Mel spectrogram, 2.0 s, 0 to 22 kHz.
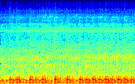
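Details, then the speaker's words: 1997 Suzuki DR350 single-cylinder with choke off, previously idling unsteadily and backfiring: low, even slow thumping idle with no stumbling or hunting; normal idle. "I don't think it has ever idled this long and at such low speed that's a nice idle you think that sounds good it just seems so low so slow"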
